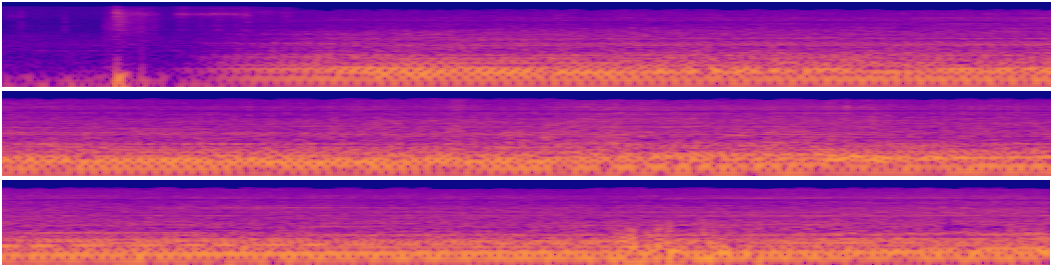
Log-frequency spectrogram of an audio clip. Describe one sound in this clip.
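A snowmobile engine rumbles steadily nearby.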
